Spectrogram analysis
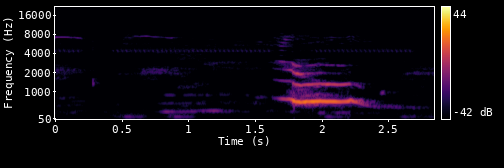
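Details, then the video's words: Nine-month-old pet dog named Chikku, born on 15 August, crying because father left without him; a single loud, high whine that swoops up sharply, then slides down and fades over about half a second, with a faint steady high tone behind. "അച്ഛൻ എന്നെ കൂട്ടാതെ പോയീ ..Crying in different ways"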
